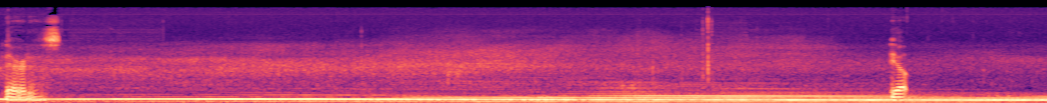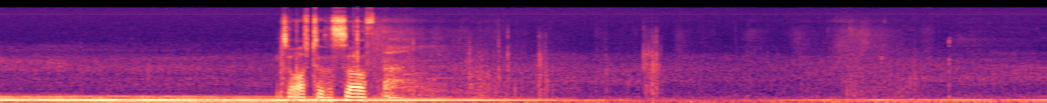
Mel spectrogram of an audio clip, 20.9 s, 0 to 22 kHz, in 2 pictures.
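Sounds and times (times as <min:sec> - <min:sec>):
aircraft droning overhead: 0:00.0 - 0:20.9.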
